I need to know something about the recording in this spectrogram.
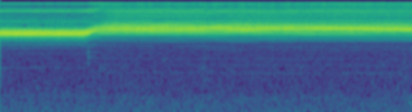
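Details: Kaempfer cicada on a person's hand in Kanto, Japan, in July, with a loud high buzzing song that shifts abruptly to a slightly higher, fuller drone after about a second and carries on evenly.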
